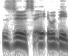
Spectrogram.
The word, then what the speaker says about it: Zeus: It's Zeus. It would be Jeus in if you directly translated it into like Korean phonetics, but yeah, I mean, it's Zeus.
